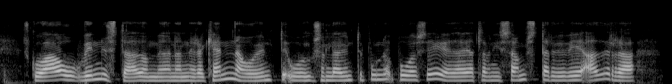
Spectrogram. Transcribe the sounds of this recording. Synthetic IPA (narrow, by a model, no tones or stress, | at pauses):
skɔawvɪnːʏst̪aːðɔmɛðanhanːɛɾaðcʰɛnːaɔɣʏnt̪ɔhʏksanlɛːɣaʏnt̪ɪɾpunapuasɪɣɛðaðat̪lavanisamst̪aɾvɪvɪða̰ðɾa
